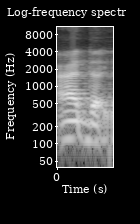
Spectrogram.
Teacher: dalnya sukun dimatikan dan diqalqalah, dipantulkan suaranya. Ad itu namanya qalqalah, de itu namanya qalqalah, pantulan suara.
